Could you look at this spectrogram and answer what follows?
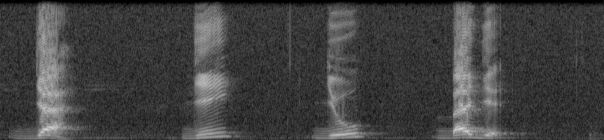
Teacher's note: huruf ini dilafalkan dengan menyentuhkan Tengah lidah kita ke daerah langit-langit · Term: huruf ja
